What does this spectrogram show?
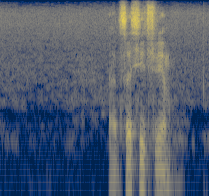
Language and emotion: Russian, neutral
